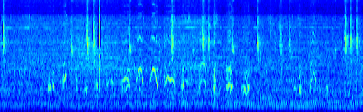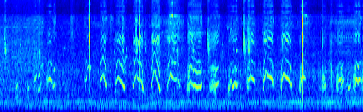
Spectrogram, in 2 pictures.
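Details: Outdoors in Sweden, four-week-old Cardigan Welsh Corgi puppies beside their mother whimper and yip, sparse thin cries at first, then denser overlapping squeals in the second half, mixed with sharp clicks and handling noises.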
